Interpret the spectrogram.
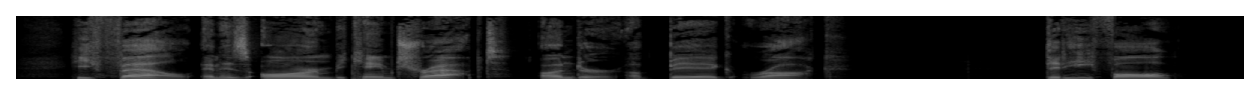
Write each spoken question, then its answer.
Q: Did he fall?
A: Yes, he fell.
